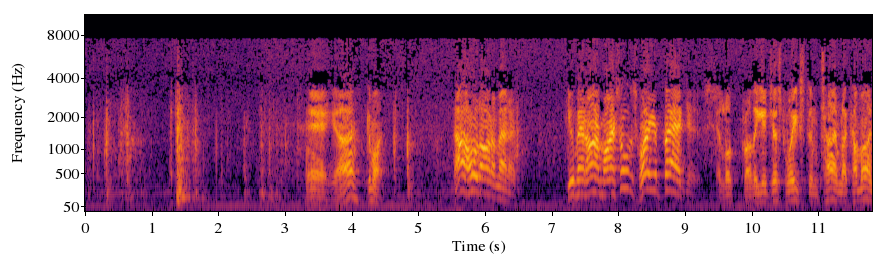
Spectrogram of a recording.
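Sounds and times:
door thump and rattle: 0:00.3 - 0:01.8
speech: 0:03.3 - 0:04.6, 0:05.5 - 0:06.6, 0:07.2 - 0:11.8.

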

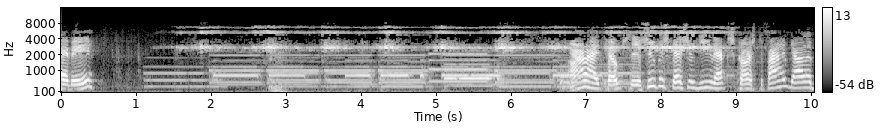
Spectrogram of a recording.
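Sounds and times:
speech: 0:00.0 - 0:00.6, 0:06.8 - 0:10.0
slow organ melody with sustained chords: 0:01.1 - 0:09.0
hand bells shaken by a woman: 0:01.4 - 0:09.5.

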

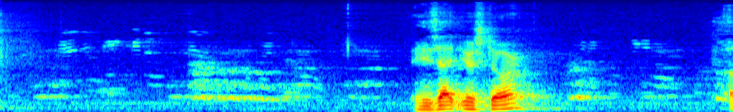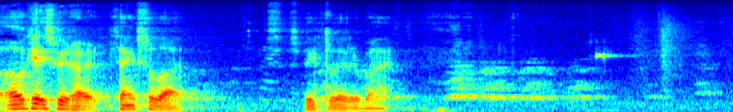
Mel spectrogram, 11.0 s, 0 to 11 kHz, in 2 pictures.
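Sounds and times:
neighbor's dog yelping: 0:01.3 - 0:02.9, 0:04.2 - 0:04.6, 0:07.8 - 0:10.1
neighbor's dogs barking and whining: 0:01.3 - 0:03.0, 0:04.1 - 0:05.9, 0:07.8 - 0:10.2
speech: 0:03.1 - 0:04.1, 0:05.5 - 0:07.0, 0:07.8 - 0:08.5.

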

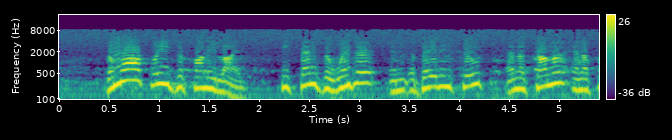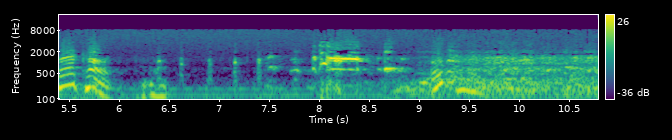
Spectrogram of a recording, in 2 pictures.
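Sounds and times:
speech: 0:00.5 - 0:06.6, 0:09.0 - 0:10.3
hen clucking after laying an egg: 0:06.2 - 0:09.0
hen cackling after laying an egg: 0:06.3 - 0:09.3.

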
